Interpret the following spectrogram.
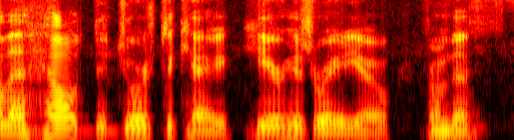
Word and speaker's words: Takei: talking about it's george takei as in rhyme with the gay takai as in rhymes with oh my is incorrect but i mean but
